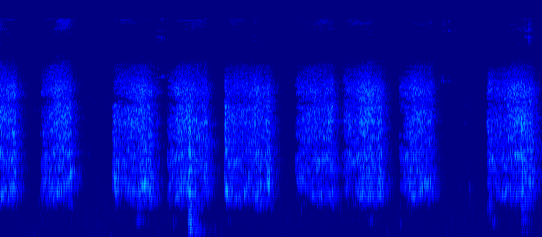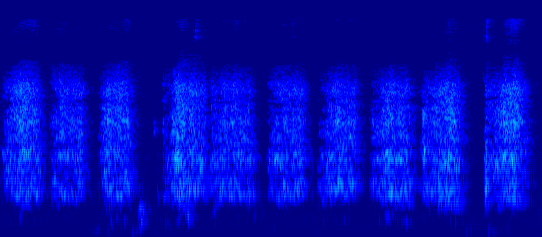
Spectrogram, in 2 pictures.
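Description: Paintbrush loaded with acrylic paint stroking back and forth across a canvas: a faint, scratchy rub about twice a second.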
